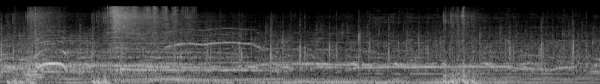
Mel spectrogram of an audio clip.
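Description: Upbeat music playing over a crowd of guests clapping and cheering.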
